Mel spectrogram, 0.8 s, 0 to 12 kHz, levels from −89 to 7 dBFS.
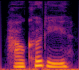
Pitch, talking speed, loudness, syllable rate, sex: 180 Hz, 230 wpm, -15 LUFS, 4.4 syllables/s, female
